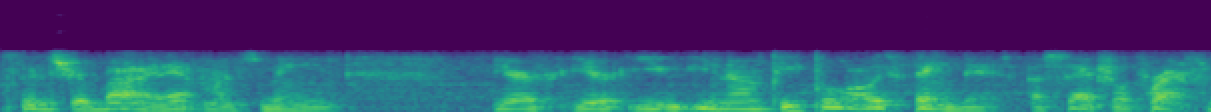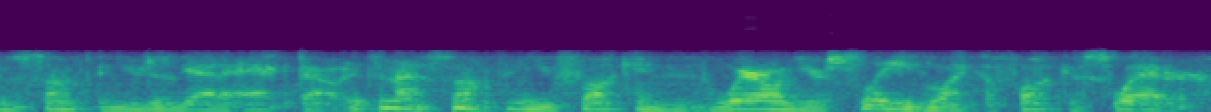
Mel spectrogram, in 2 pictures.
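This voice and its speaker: A man of twenty-nine in a casual personal video rant, speaking bluntly and defiantly and repeating himself for emphasis. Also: extremely low pitch. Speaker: vlogger answering questions about himself. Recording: dull lo-fi sound with background noise.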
